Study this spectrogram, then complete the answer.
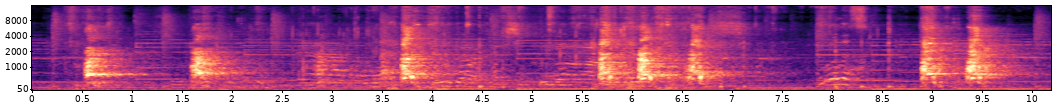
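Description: A service search dog barks during training, with a series of loud, close barks and yips in short bursts spread across the clip, over a steady background hum.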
